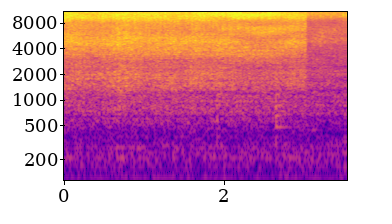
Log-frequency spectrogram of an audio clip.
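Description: Tomatoes cooking in a hot pan for chicken curry, a steady close sizzle and hiss that drops abruptly in level near the end, with no talking.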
